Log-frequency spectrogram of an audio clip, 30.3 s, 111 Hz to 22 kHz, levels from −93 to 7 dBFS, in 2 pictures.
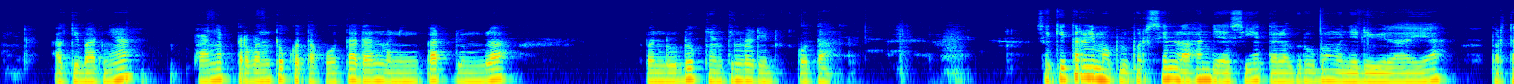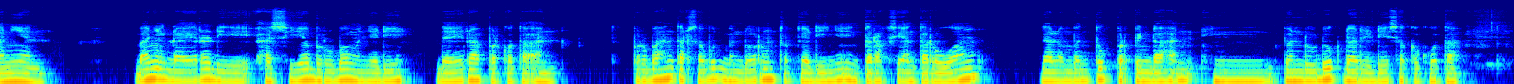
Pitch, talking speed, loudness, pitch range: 125 Hz, 90 wpm, -31 LUFS, 115-140 Hz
